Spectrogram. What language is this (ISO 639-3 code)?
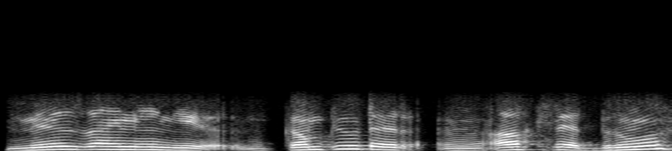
kas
